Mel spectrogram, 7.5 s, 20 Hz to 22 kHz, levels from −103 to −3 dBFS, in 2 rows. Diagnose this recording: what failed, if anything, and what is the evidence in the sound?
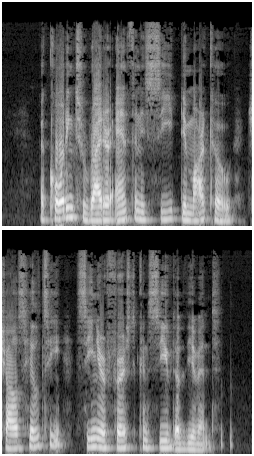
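Hard clipping at the converter input. Speech peaks are cut flat at 0.75–0.98, 1.35–1.81, 2.74–3.25, 3.81–4.21, 5.22–5.57 and 6.20–6.61 s. About 3 to 8 dB over full scale, the flattened tops add high harmonics.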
